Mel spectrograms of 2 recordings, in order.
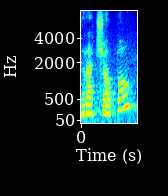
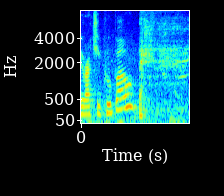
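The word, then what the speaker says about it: Racioppo: guess you cut down my real last name is rachiopo and uh I chopped it because people would call me rachi pupo and I was tired of hearing it and like saying no that's not how you spell it r-a-c-i-o-p-p-o not p-o-o-p-o so I just chopped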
